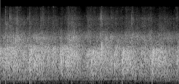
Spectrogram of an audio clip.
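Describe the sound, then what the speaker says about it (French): Dense applause from a church congregation fills the space, steady and loud throughout with no talk over it. "on applaudit"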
